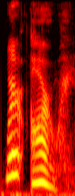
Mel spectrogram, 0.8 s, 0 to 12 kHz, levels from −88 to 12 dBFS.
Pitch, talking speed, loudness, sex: 270 Hz, 240 wpm, -15 LUFS, female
